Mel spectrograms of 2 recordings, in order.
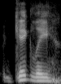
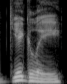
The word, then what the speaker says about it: Gigli: It's because Gigli, and yes, we're gonna call him Gigli, even though his name is Gigli. Rhymes with really. Rhymes with really. He has to tell us that multiple times.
